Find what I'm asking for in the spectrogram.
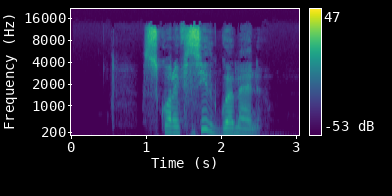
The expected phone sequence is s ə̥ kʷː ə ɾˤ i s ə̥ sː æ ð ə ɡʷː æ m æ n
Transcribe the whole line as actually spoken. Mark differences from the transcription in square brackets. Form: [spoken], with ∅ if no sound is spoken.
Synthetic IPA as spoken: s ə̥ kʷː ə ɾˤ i [f] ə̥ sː [i] ð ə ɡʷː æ m æ n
